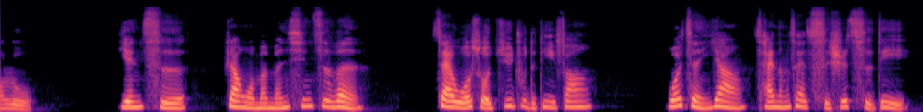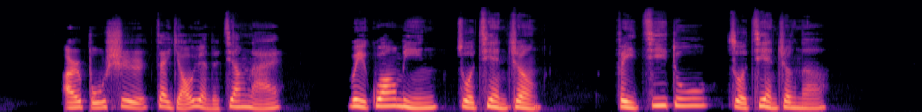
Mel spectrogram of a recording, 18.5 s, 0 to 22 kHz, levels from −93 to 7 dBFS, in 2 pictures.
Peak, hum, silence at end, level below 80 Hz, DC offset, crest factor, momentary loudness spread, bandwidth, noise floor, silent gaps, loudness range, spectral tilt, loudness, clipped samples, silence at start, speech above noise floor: 0 dBFS; none; 0.95 s; -76 dBFS; under 0.1%; 20 dB; 10 LU; 14.5 kHz; -81 dBFS; 0.97-1.03 s, 4.16-4.27 s, 6.60-6.65 s, 12.53-12.63 s; 4 LU; -6.5 dB/octave; -19 LUFS; under 0.1%; 0 s; 64 dB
